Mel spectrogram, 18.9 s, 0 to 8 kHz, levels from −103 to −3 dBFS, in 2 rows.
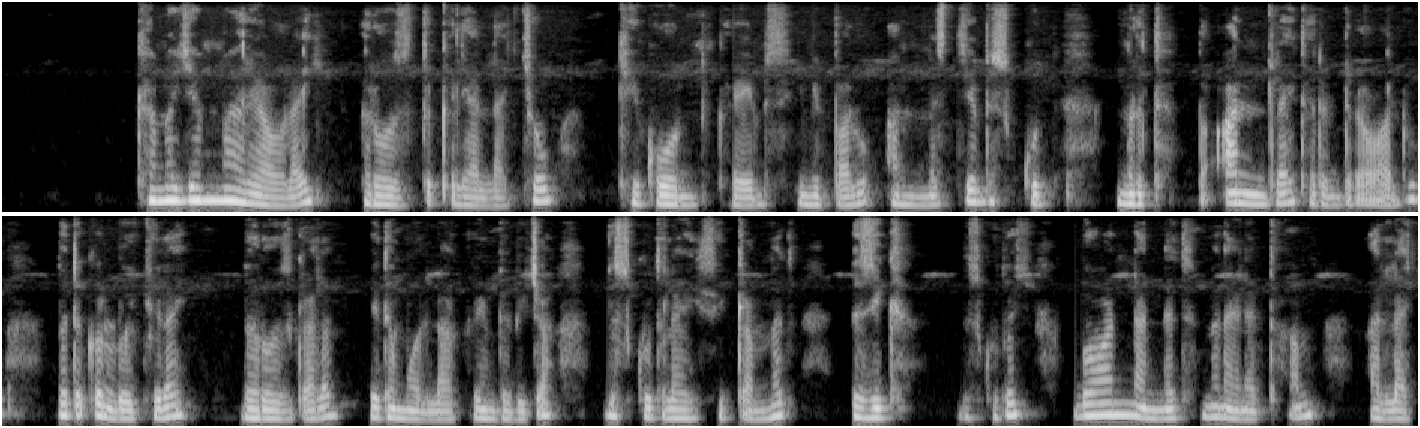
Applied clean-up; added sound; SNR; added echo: none; none; none; none.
